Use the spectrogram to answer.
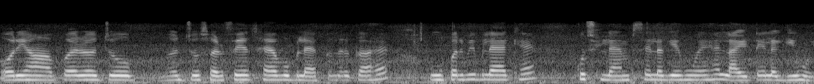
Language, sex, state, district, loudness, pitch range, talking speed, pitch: Hindi, female, Haryana, Jhajjar, -15 LUFS, 200-215 Hz, 185 wpm, 210 Hz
